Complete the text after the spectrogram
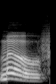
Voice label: "move", female

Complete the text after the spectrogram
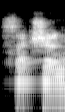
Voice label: "section", robot

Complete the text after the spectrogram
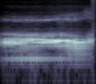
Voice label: "all", vox robot

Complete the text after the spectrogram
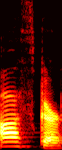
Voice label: "oscar", female

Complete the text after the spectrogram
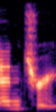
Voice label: "entry", female

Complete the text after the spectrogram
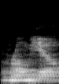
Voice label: "romeo", robot vox

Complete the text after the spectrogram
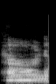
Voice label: "code", robot vox

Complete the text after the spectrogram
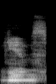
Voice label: "gibs", robot vox

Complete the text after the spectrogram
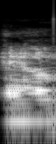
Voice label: "have", robot vox

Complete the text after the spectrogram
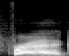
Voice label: "frag", female

